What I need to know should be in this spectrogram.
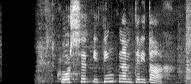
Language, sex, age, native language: Icelandic, female, 50-59, Icelandic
